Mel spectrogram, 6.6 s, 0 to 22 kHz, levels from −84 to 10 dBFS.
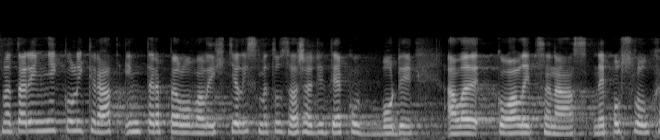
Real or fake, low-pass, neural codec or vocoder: fake; 7.2 kHz; autoencoder, 48 kHz, 128 numbers a frame, DAC-VAE, trained on Japanese speech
